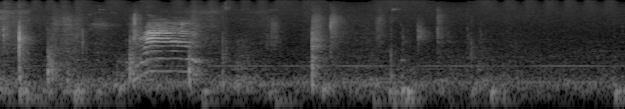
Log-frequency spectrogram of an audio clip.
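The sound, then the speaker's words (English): A single drawn-out cat meow, clear, with a rising harmonic-rich tone lasting about half a second, followed by soft clicks and a faint steady hum. “Moose, what are you meowing at?”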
